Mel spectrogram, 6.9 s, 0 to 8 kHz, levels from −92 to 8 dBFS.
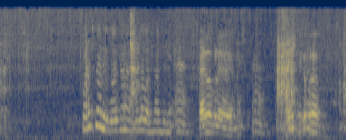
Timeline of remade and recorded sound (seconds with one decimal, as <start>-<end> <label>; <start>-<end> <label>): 0.0-4.6 recorded; 4.6-6.4 remade; 6.4-6.9 recorded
